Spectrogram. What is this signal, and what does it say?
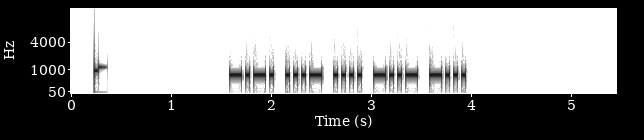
Morse code, heard as a keyed tone, about 30 wpm, 700 Hz. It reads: CVHXB
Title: Code Groups - 5 Letters - 30wpm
